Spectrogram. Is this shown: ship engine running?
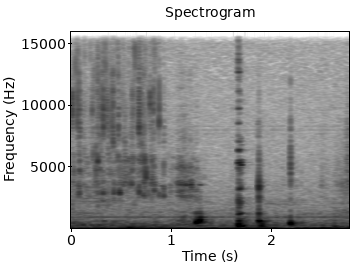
no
